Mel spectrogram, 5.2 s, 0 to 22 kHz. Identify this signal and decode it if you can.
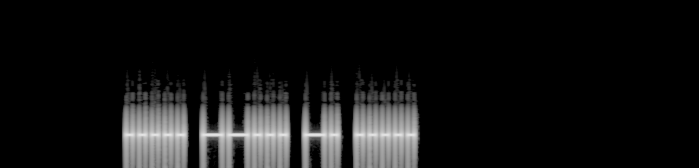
Morse code, heard as a keyed tone, about 25 wpm, 700 Hz. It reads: 57N5
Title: Common Cut Numbers - 4-Digit 25wpm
